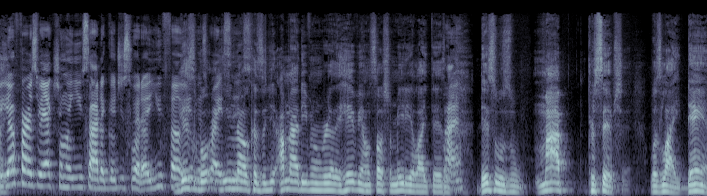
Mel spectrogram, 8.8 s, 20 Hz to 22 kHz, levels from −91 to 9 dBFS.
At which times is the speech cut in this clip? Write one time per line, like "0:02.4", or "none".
0:05.5
0:06.6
